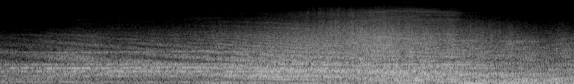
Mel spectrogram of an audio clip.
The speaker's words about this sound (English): A squad of 6 Imperial fighters, bent-wing interceptors, zoomed overhead, the hum of their engines drowning out and throttling Zerid and Eren's laughter.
